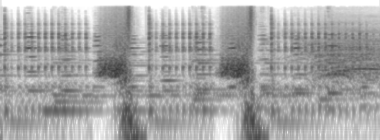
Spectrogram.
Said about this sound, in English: His three arrows all hit the bullseye.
